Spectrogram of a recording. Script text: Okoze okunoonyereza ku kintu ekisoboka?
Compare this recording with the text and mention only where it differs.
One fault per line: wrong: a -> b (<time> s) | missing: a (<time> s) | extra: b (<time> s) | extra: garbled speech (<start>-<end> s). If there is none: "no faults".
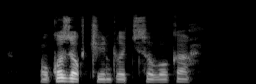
missing: okunoonyereza (0.7 s)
